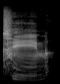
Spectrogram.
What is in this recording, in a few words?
Gps Voice, Male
